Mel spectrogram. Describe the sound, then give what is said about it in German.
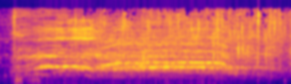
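A lively live crowd cheers and whoops loudly as a person prepares to eat a cricket, with sustained shouted voices and scattered clapping running through the whole few seconds. “Klatscht nicht zu früh, ich habe die Grille noch nicht versucht.”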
